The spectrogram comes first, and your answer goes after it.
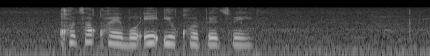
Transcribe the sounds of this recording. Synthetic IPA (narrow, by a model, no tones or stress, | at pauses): q͡χʰɔt͡sʰaq͡χʰwɛbɔʔɪʔiq͡χʰɔpʼet͡sweŋ̩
